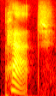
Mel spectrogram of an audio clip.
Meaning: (noun) A piece of cloth, or other suitable material, sewed or otherwise fixed upon a garment to repair or strengthen it, especially upon an old garment to cover a hole
- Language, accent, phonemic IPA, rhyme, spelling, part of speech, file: English, US, /pæt͡ʃ/, -ætʃ, patch, noun / verb, En-us-patch.ogg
